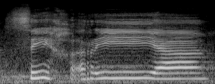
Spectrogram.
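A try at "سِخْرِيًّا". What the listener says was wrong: Akan ditekan dikit Ibu. Sikhriyah.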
